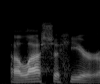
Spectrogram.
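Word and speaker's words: Alaşehir: Yeah, but I think it's with an SH. Alashahir, I think is how they say it.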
